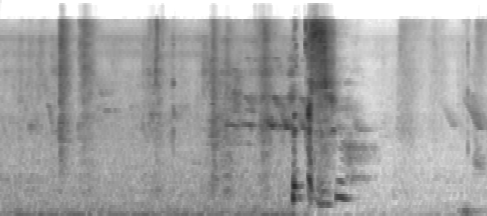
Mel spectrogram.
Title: Sneezing 🤧🤧 challenge and hocking sound spit#sneezing#spitchallange#hocking#subscribe to my channel😍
